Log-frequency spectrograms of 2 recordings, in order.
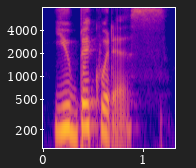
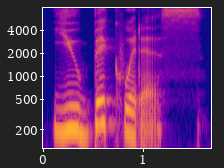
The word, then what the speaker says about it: ubiquitous: ephemeral ephemeral Word 255 ubiquitous common mispronunciation ubiquitous correct pronunciation ubiquitous four syllables with the stress on the second It means appearing everywhere.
